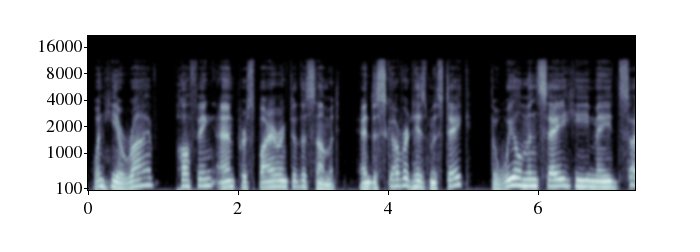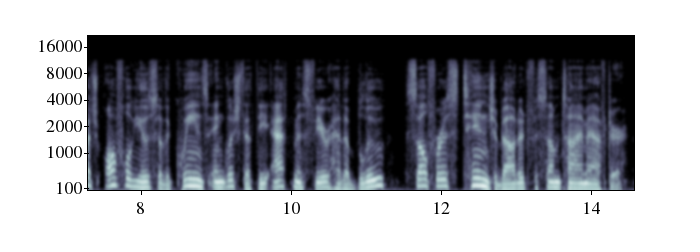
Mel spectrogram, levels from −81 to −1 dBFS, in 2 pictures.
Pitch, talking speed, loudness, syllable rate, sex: 140 Hz, 160 wpm, -17 LUFS, 4.7 syllables/s, male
